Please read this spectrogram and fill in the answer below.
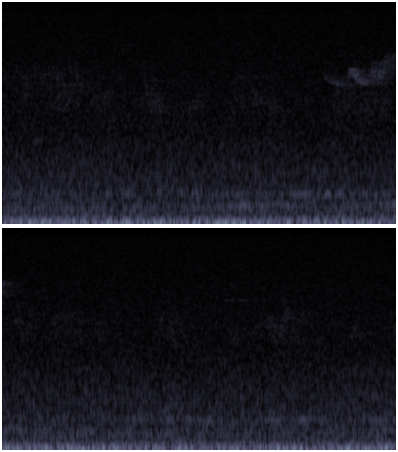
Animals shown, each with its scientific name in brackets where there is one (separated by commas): Ovenbird (Seiurus aurocapilla), Black-throated Blue Warbler (Setophaga caerulescens), Red-eyed Vireo (Vireo olivaceus)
